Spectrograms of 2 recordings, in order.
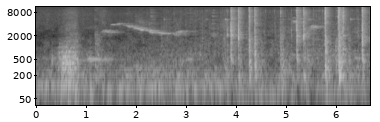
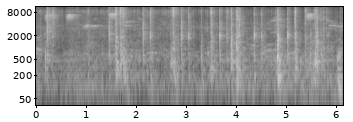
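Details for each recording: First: Bicycle rear derailleur shifting late and noisily: irregular sharp clicks and snaps as the chain jumps cogs. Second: Bicycle rear derailleur after adjusting the barrel adjuster to cure delayed, noisy shifts: crisp, quick clicks as the chain steps across the rear cogs, smooth with no significant delay or lingering noise.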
